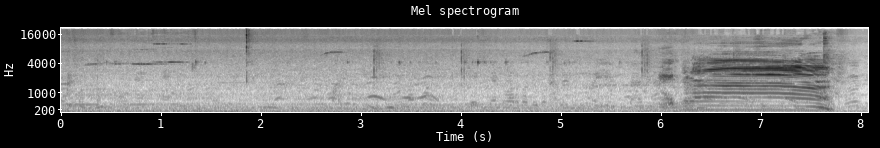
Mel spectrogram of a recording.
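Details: Cattle at a kerapan sapi (bull race) training session on the Asemanis field: one steady, deep moo, rich in overtones, lasts about a second and a half near the end, over crowd chatter, claps and scattered voices.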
